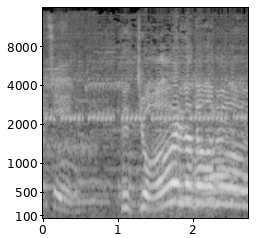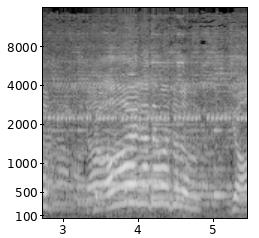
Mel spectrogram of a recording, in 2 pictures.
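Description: A young man wails and sobs loudly.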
